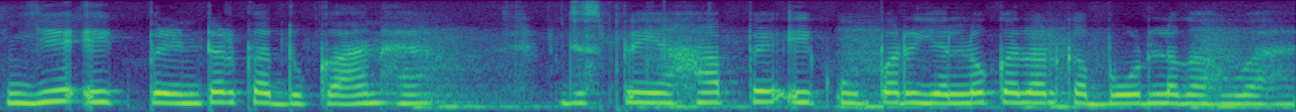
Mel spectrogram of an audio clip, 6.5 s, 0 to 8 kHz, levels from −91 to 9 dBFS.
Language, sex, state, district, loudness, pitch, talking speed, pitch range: Hindi, female, Bihar, West Champaran, -13 LUFS, 250 Hz, 165 wpm, 235-265 Hz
